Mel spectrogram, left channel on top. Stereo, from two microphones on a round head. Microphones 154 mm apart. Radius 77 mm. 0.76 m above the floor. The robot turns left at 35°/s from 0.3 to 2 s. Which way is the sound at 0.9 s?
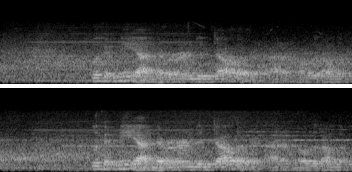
105° right.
